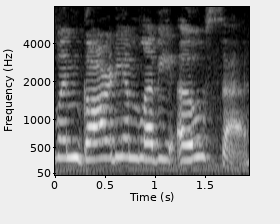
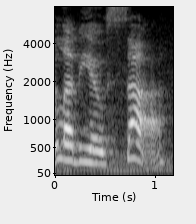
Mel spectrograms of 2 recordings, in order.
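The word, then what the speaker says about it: Wingardium Leviosa: heard her miny snap it's guardium Leviosa not Leviosa make the gar nice and long you do it then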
